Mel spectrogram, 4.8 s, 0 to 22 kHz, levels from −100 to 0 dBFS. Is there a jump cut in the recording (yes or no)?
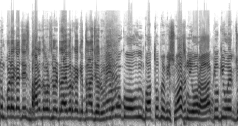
yes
